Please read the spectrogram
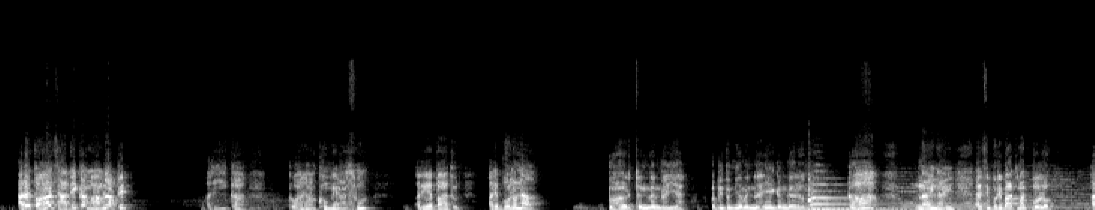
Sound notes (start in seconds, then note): none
